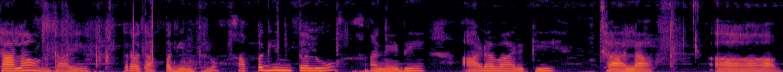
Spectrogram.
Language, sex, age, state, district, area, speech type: Telugu, female, 18-30, Telangana, Nizamabad, urban, spontaneous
